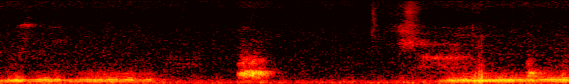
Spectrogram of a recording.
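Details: Sid, a Bengal cat, frightened by a new bride, gives a low, steady rumbling at the start and again near the end, broken by a brief brighter sound between them, with faint background noises.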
